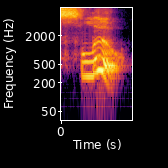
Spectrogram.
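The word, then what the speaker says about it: slough: In other words, I found out that most of us pronounce that word s l o u g h as slooh.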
